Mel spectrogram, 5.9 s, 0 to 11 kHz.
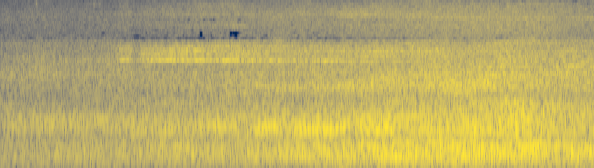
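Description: A WAP-7 electric locomotive hauling an express train approaches and passes close by, its running noise growing louder and peaking as the locomotive goes past. A faint high steady whine joins in about a second in, and the coaches' wheels run on the rails behind it.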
